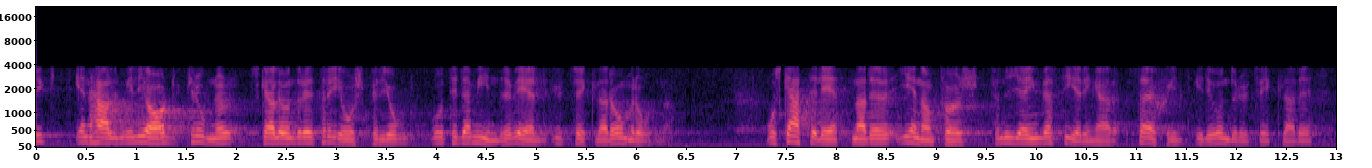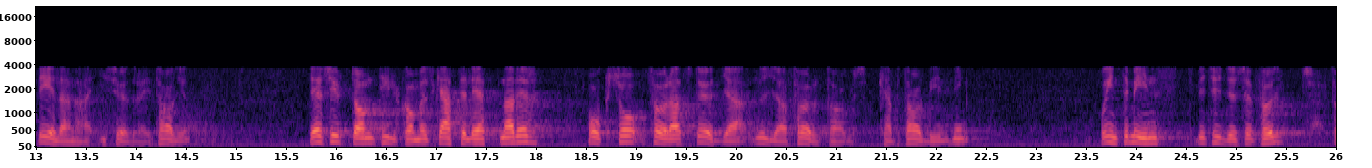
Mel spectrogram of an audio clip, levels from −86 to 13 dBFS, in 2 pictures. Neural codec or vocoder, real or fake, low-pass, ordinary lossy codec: vocoder, 22.05 kHz, 80 mel bands, WaveNeXt; fake; 3.6 kHz; none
